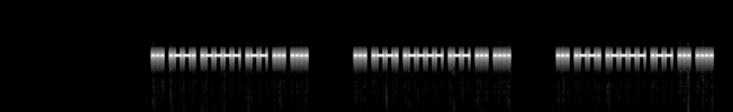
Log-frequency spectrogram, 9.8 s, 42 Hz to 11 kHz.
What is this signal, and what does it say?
Morse code, heard as a keyed tone, about 37 wpm, 700 Hz. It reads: SP1WSH SP1WSH SP1WSH
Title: DXCC-100 Call Signs - 6 Characters - Repeated 3x - 40wpm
